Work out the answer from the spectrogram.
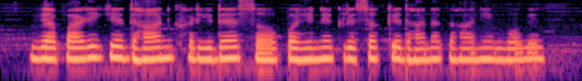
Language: Maithili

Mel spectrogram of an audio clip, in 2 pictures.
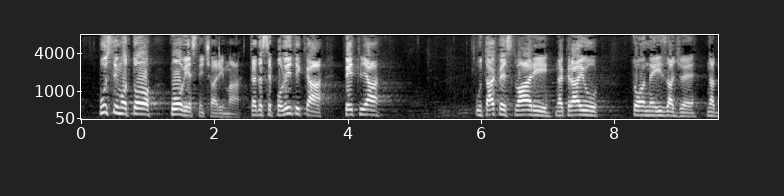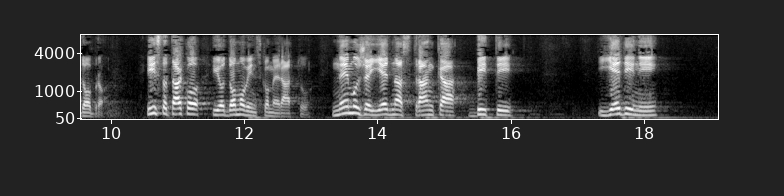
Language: Croatian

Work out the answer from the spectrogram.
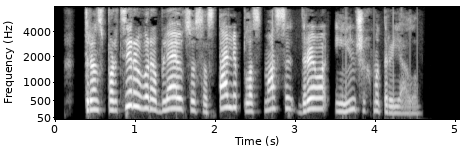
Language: Belarusian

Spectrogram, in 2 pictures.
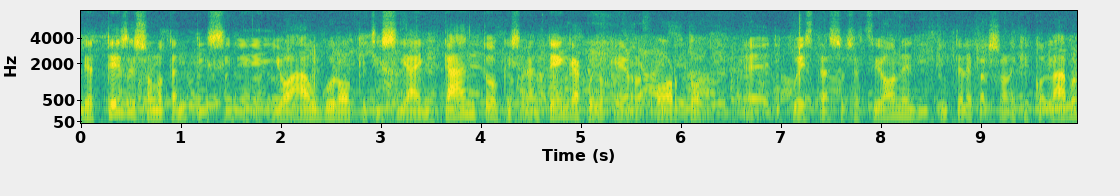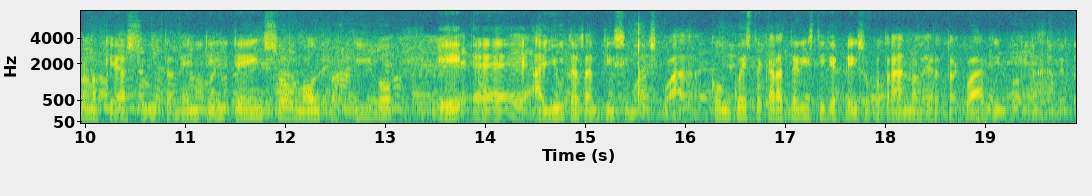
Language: Italian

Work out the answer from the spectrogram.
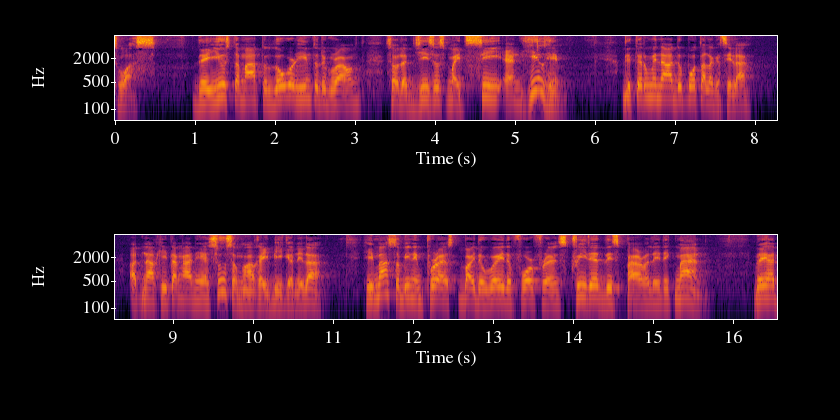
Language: Filipino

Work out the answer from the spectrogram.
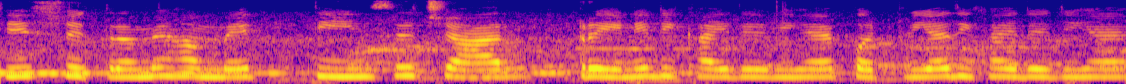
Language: Hindi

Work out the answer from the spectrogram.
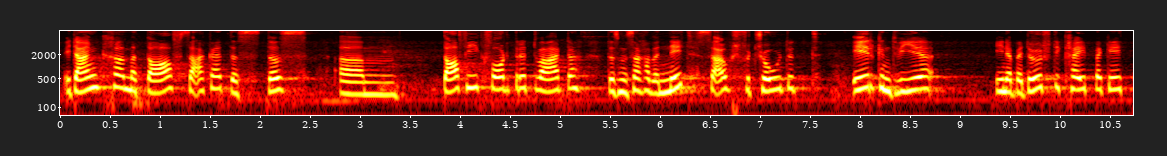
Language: Swiss German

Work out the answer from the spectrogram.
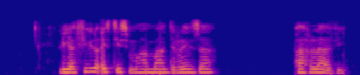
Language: Esperanto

